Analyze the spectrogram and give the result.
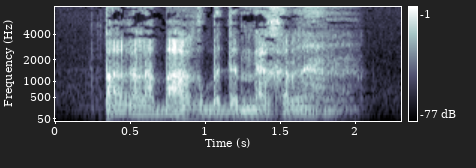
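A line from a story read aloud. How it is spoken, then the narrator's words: Muttering. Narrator (French): marmonna Maugrey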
